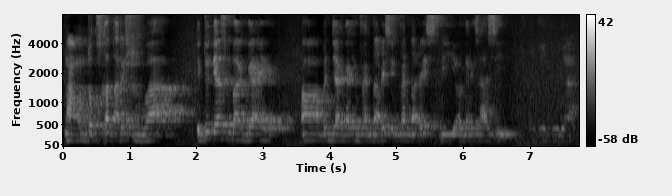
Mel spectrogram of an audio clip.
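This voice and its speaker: A man's voice: a little high, monotone, moderate pace, darkish tone, a little hiss or hum. A young man, a student group secretary, talking matter-of-factly in a casual podcast chat. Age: young adult. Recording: roomy room with faint ambience.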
